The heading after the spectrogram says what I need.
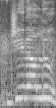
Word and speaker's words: Gina Liu: So in case you thought I was mispronouncing it, check it with her, because I checked with Gina before I pronounced her name.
